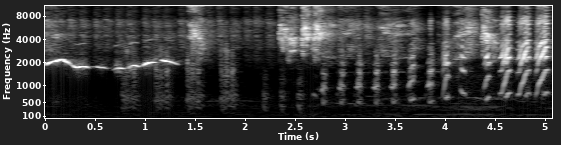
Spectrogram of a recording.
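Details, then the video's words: Tame Javan myna, described as able to talk and in full, lively voice, opens with a clear whistled wavering note. Dense bursts of harsh chatter follow, then a rapid run of short upward-sweeping notes. "BURUNG JALAK KEBO JINAK PANDAI BICARA"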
